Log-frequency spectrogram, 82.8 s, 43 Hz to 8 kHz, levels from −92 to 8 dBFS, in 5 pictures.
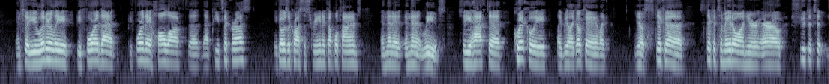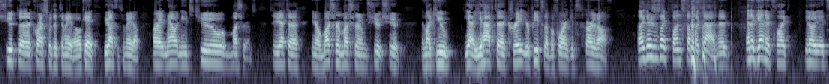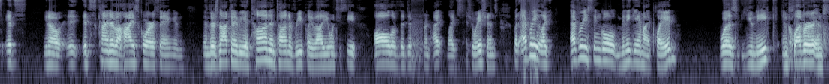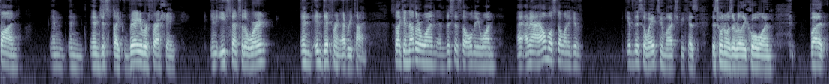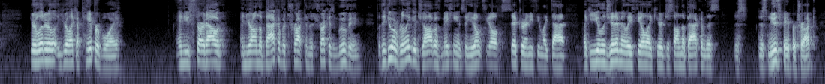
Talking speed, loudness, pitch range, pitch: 195 wpm, -15 LUFS, 145-170 Hz, 155 Hz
